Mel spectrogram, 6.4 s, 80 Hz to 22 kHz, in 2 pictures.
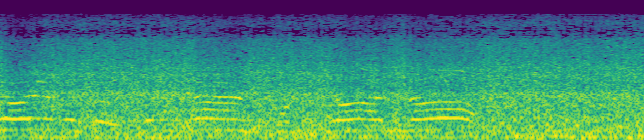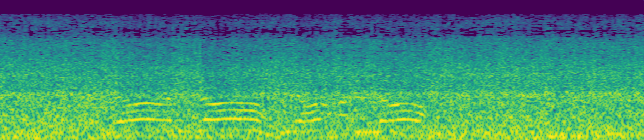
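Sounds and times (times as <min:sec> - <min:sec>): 
rushing floodwater roar: 0:00.0 - 0:06.4.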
